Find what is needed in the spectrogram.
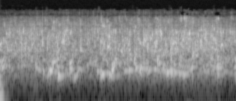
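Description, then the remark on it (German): Steady, gentle trickling and splashing of water, a continuous bright babbling with no pauses, fairly soft. No voices are present. “Das könnte jetzt das Geplätscher sein, das ich mir bei unserem Irgendwasser vorstelle, wie er mal irgendwann angefangen hat zu plätschern.”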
